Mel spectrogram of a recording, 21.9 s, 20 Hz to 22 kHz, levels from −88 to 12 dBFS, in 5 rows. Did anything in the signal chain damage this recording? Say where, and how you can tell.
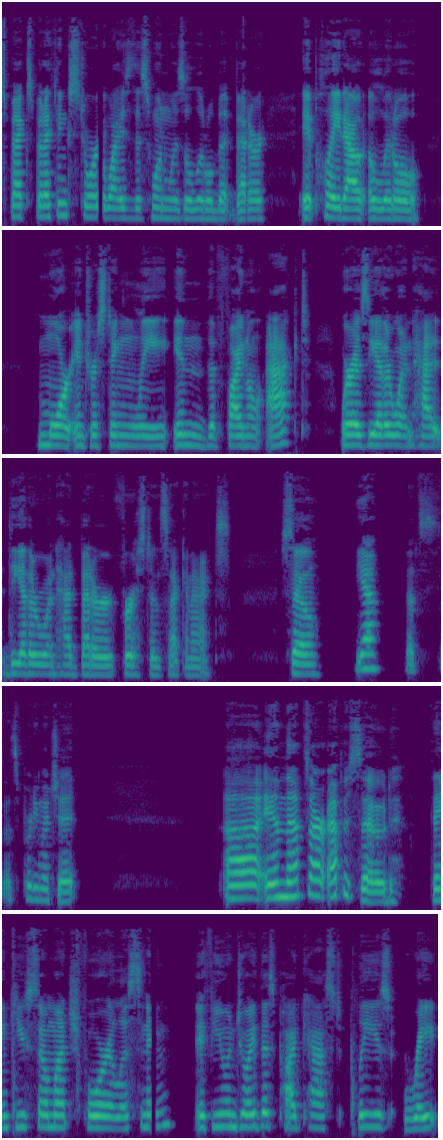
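Yes, at the codec stage: AAC frame loss with muting. The speech falls into a soft-edged gap from 0.94 to 1.02 s and from 19.03 to 19.11 s, each 64 ms, which fits three lost frames. The decoder zeroed those spectra, and overlapping windows fade the sound out and back in.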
